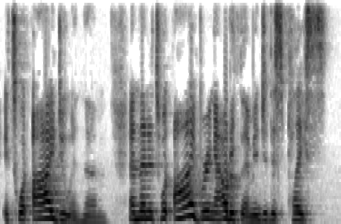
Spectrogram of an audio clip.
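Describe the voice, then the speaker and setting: A woman's voice: mid-range voice, moderate pace, lightly acted. A woman voicing a proud, guilt-ridden male rooster lord in an audiobook fable, passionate, defiant and vehement in manner. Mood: stubborn resolve. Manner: vehement, shrieking when roused.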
